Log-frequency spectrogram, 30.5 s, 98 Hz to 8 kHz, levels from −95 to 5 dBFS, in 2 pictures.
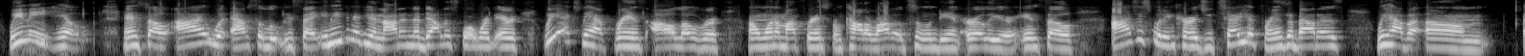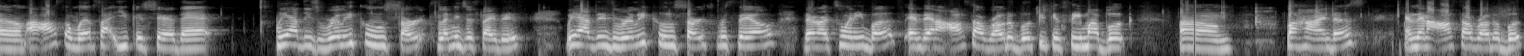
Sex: female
